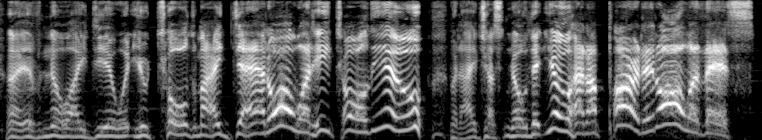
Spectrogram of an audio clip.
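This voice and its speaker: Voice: high-pitched, sing-song, slow, creaky, long pauses, pushed and bright, dry recording, exaggerated voice. A performer voicing a spoiled, entitled young adult son in a melodramatic story, whiny and indignant. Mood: accusing, furious. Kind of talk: melodramatic narrated story dialogue.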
